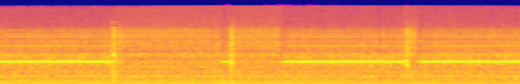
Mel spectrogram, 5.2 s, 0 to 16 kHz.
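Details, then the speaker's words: RCA A24 antique vacuum tube radio during alignment: steady high whistle near one kilohertz with brief dropouts and clicks, occurring at the same spot with a capacitor fully closed; IF oscillation squeal. "There we go again. It's that same spot. It's really different now. Did you see that? It's going into oscillation right there."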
